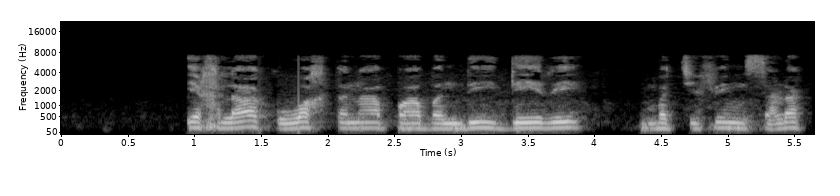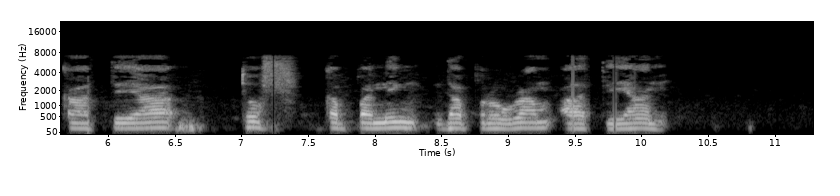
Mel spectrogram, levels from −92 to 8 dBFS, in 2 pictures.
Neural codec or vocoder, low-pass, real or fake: none; 7.2 kHz; real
